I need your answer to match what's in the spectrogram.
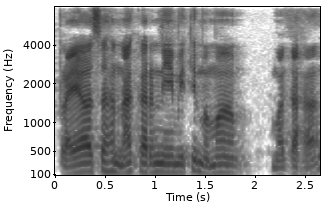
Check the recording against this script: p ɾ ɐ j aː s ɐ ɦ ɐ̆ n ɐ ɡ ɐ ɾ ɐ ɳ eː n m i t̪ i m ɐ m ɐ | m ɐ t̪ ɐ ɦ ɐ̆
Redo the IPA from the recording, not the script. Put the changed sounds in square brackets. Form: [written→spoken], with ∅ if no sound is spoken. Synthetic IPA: p ɾ ɐ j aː s ɐ ɦ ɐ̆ n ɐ [ɡ→k] ɐ ɾ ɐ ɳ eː [n→∅] m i t̪ i m ɐ m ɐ | m ɐ t̪ ɐ ɦ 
